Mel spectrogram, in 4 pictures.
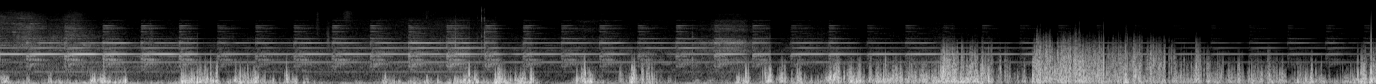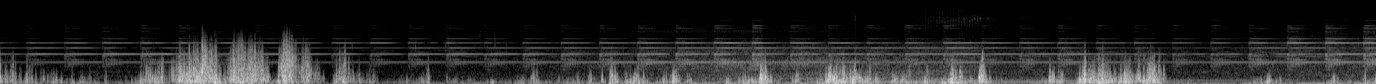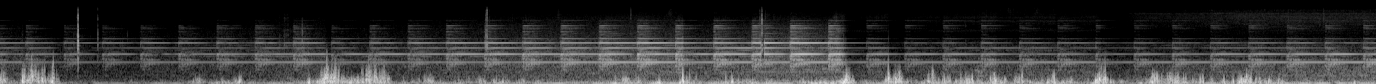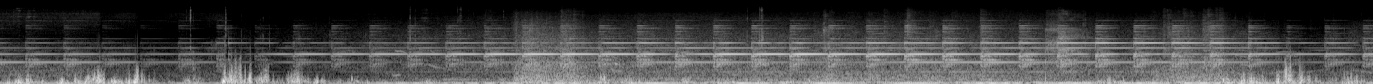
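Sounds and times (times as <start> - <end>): freight train rumble: 0.0 - 55.0
level-crossing bell ringing: 0.0 - 55.0
wheels thumping on rails: 45.4 - 55.0.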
